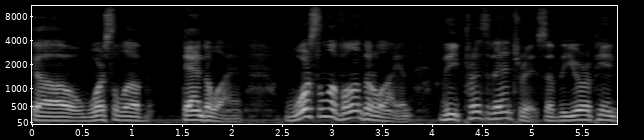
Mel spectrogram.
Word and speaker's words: Ursula von der Leyen: Again, I'll try and pronounce her name the way that our man Brendan ẒOGHET, our resident Deutschensprach, our German speaker, would say it. Ursula von der Leyen. I guess that's it.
